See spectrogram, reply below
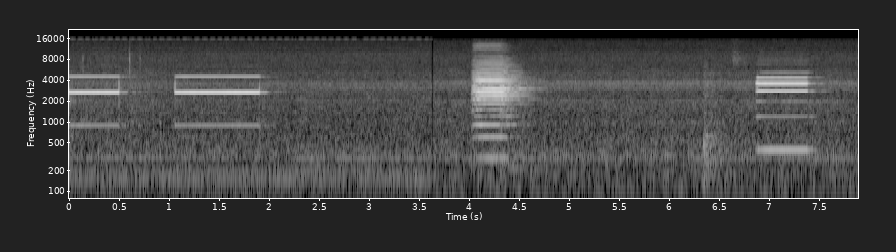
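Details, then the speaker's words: Electronic beeps and tones as an anesthesia machine is switched on during routine checkout, after low-pressure leak test with circuit selector back in closed-circuit mode; normal power-on start-up signal. "At this stage, you can turn the machine on."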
